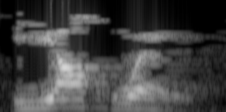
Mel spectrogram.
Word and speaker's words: Yahweh: And with the vowel pointing it would be pronounced Yahweh.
